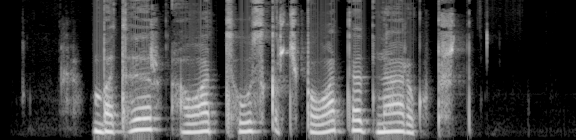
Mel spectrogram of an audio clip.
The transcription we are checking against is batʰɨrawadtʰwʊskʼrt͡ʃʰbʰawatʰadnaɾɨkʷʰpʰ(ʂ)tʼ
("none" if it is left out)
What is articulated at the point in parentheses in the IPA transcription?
ʂ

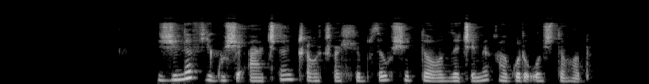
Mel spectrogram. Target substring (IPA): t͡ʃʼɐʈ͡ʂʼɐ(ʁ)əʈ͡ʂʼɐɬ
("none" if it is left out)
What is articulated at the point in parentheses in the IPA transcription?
ʁ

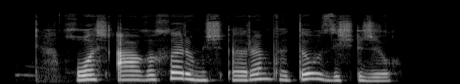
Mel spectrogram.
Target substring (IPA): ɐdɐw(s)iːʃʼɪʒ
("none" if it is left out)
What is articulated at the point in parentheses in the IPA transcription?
z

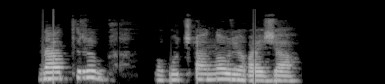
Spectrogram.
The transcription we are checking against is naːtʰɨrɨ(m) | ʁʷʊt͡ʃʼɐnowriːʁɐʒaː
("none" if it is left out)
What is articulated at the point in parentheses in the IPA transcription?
b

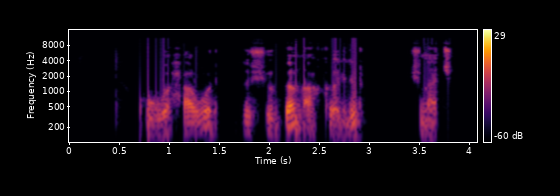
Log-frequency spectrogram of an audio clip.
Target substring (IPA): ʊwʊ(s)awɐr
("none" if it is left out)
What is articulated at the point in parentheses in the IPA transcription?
ħ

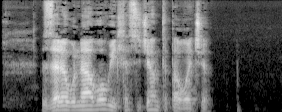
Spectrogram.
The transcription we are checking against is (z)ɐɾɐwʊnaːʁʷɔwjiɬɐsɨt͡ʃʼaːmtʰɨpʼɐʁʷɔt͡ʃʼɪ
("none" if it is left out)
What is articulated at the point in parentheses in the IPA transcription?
z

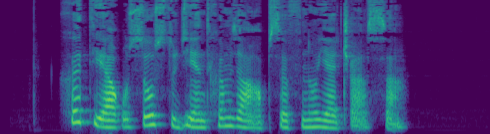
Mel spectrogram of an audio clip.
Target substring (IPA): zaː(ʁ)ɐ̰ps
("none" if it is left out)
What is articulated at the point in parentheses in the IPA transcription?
ʁ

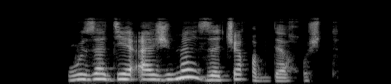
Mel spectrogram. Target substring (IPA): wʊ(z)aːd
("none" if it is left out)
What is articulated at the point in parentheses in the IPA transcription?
z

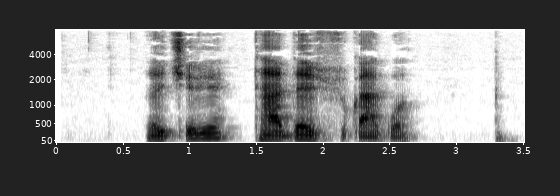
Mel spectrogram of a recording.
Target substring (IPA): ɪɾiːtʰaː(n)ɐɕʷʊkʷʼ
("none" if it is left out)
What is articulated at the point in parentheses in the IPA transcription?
d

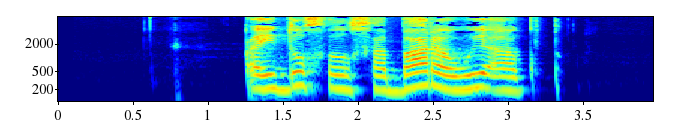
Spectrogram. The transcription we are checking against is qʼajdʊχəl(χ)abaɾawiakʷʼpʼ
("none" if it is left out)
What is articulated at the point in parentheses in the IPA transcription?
χ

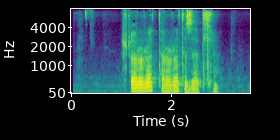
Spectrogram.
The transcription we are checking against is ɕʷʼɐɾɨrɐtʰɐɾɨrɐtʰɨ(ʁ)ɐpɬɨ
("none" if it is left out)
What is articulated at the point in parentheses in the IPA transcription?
z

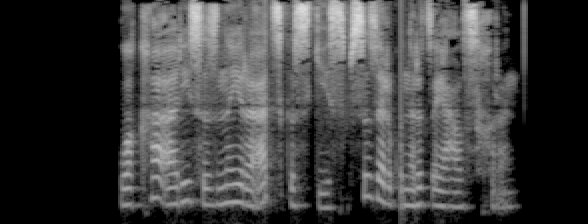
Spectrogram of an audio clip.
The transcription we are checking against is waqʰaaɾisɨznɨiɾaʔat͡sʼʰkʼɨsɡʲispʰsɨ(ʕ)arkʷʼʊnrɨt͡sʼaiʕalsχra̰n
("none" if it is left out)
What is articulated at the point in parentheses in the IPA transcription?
z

